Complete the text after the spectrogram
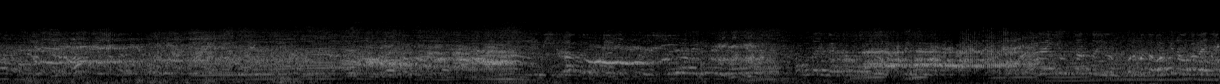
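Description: Tyres squeal through the corners.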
